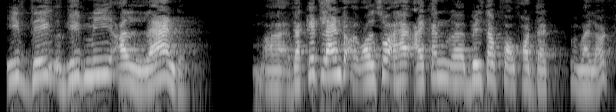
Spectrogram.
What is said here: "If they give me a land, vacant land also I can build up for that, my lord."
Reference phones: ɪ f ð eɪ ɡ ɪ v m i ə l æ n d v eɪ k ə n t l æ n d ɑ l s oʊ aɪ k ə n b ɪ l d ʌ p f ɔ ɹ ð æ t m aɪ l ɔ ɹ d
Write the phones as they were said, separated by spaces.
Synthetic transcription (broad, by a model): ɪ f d eɪ ɡ ɪ v m i ə l æ n d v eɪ k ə t l æ n d ɑ l s oʊ aɪ k ə n b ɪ l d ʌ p f ɔ ɹ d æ t m aɪ l ɔ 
